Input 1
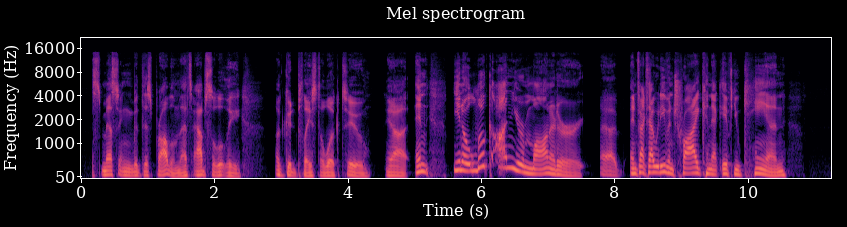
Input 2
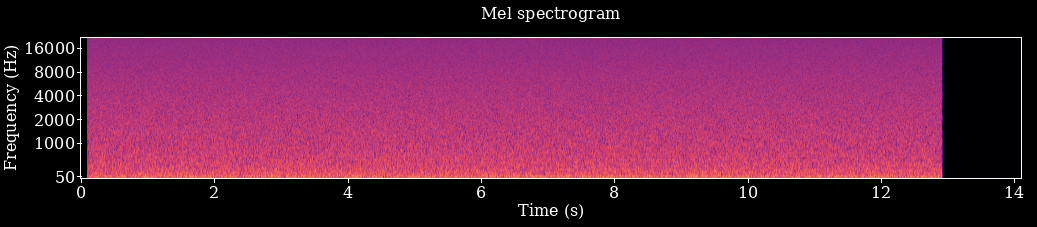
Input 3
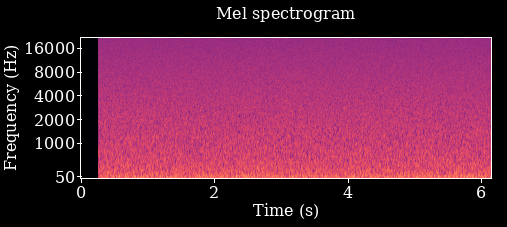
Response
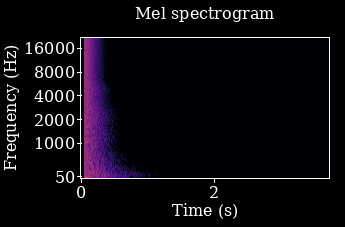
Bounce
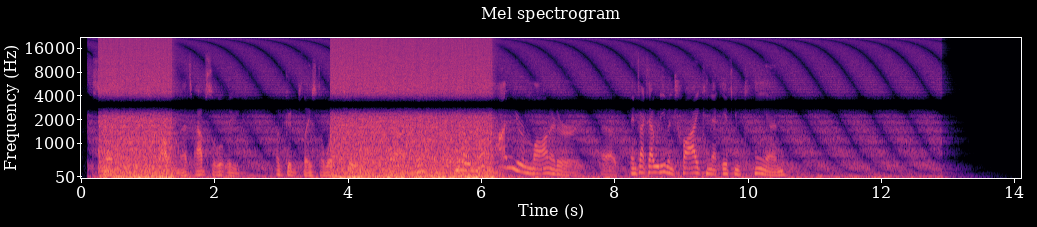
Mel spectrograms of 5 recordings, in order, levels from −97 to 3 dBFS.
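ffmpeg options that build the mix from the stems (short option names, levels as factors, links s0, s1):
-filter_complex "[0:a]volume=0.944,asplit=2[s0][s1];[s1]volume=0.1[s2];[1:a]aecho=1:1:2.7:0.56,asplit=2[s3][s4];[s4]afreqshift=-1.9[s5];[s3][s5]amix=inputs=2:normalize=1,volume=0.168,asplit=2[s6][s7];[s7]volume=0.211[s8];[2:a]asoftclip=type=tanh:threshold=0.0562,volume=1.19,asplit=3[s9][s10][s11];[s9]atrim=end=1.36,asetpts=PTS-STARTPTS,afade=t=out:st=1.356:d=0.004:c=hsin[s12];[s10]atrim=start=1.36:end=3.73,asetpts=PTS-STARTPTS,volume=0[s13];[s11]atrim=start=3.73,asetpts=PTS-STARTPTS,afade=t=in:d=0.004:c=hsin[s14];[s12][s13][s14]concat=n=3:v=0:a=1,asplit=2[s15][s16];[s16]volume=0.447[s17];[3:a]atrim=start_sample=2205[s18];[s2][s8][s17]amix=inputs=3:normalize=0[s19];[s19][s18]afir=irnorm=-1:irlink=0[s20];[s0][s6][s15][s20]amix=inputs=4:normalize=0,asuperstop=centerf=3100:order=8:qfactor=1.4"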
